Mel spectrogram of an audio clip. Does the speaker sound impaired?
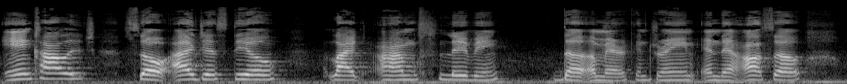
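Yes: cerebral palsy.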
